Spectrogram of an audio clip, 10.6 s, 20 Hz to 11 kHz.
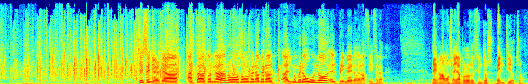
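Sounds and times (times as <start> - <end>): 
audience applause at a live competition event: 0.0 - 5.7
speech: 2.8 - 7.8, 8.6 - 10.5.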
